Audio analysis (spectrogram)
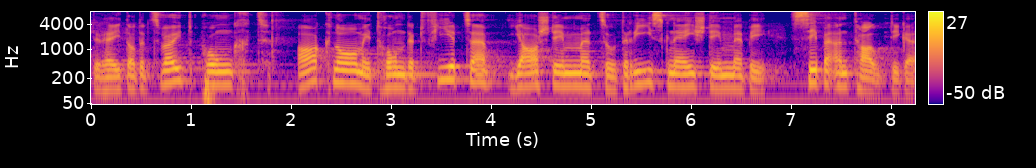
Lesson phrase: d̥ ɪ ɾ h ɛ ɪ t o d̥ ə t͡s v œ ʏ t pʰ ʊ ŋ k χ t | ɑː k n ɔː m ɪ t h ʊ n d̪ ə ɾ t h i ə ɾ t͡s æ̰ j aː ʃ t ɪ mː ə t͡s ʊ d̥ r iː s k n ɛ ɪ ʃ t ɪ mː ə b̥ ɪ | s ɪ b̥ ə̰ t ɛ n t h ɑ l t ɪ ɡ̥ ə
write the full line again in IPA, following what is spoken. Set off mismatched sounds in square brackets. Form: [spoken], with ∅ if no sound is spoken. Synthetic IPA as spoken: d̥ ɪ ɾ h ɛ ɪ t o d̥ ə t͡s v œ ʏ t pʰ ʊ ŋ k χ t | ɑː k n ɔː m ɪ t h ʊ n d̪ ə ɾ t [f] i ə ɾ t͡s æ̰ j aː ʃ t ɪ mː ə t͡s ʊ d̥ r iː s k n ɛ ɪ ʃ t ɪ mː ə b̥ ɪ | s ɪ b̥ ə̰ [ʔ] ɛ n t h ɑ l t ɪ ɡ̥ ə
